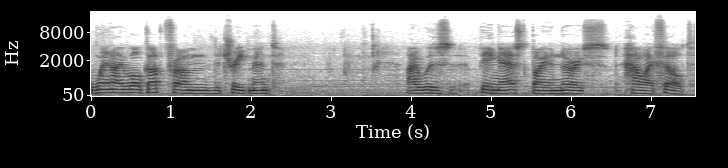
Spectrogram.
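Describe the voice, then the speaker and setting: A man talks at a fairly high pitch in a flat monotone, very slowly, with long, frequent pauses. Noticeable background noise runs underneath. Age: 70s. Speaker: Vietnam war veteran. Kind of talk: personal testimony. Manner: halting, many fillers.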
